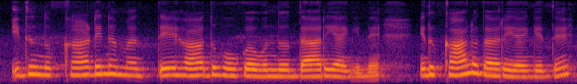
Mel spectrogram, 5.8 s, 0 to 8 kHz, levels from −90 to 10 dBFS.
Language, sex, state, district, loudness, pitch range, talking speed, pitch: Kannada, male, Karnataka, Mysore, -19 LUFS, 185-225 Hz, 115 wpm, 205 Hz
